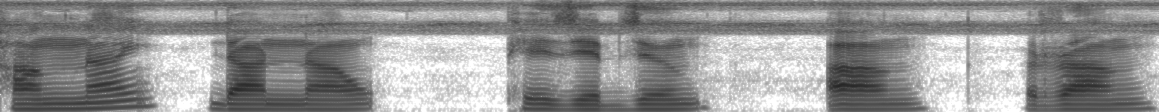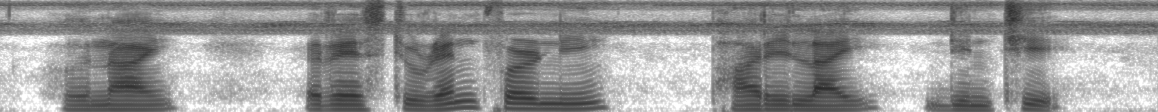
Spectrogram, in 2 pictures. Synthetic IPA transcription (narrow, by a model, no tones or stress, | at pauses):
haŋnaj | danːaw | pʰezep̚zɯŋ | aŋ | ɾaŋ | hɯnaj | ɾestʰuɾentpʰəɾni | pʰaɾilaj | dintʰi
